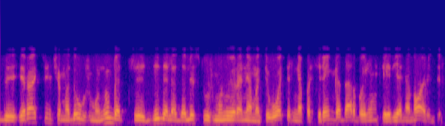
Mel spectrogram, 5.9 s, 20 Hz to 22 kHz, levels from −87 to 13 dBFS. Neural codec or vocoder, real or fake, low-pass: none; real; 5.4 kHz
